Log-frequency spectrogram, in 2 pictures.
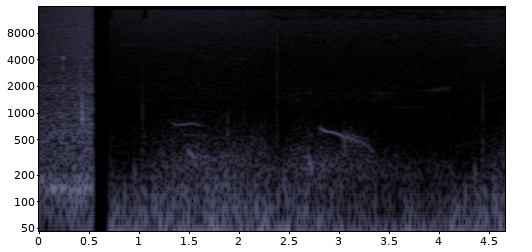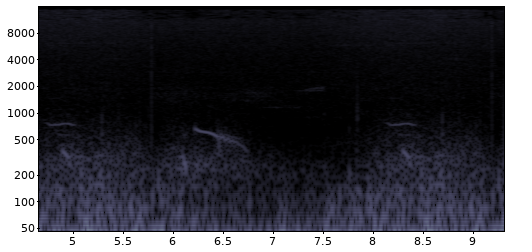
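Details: Pediatric auscultation teaching recording: breath sounds at about 18 a minute with short musical whistling tones in each cycle over a rumbling background: wheezes, dry whistling sounds from narrowed airways.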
